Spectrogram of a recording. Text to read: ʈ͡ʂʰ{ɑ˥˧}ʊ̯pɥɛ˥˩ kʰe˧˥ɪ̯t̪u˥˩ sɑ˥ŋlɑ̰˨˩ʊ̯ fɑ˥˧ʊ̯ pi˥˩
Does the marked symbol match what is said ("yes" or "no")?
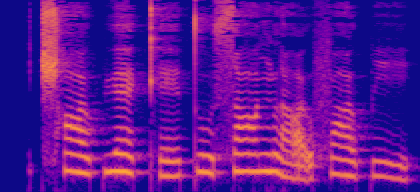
yes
